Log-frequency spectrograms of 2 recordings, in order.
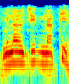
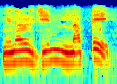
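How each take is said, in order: First: The last word ends with an 'i' vowel. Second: The last word ends with an 'e' vowel. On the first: The speaker calls it right. "মিনাল জিন্নাতি হবে" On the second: The speaker calls it wrong. "নাতে যেন না হয়ে যায়"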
